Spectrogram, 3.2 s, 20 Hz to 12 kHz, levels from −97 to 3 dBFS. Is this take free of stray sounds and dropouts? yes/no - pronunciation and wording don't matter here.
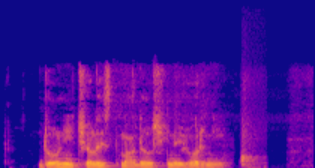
no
